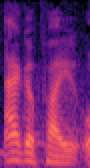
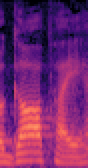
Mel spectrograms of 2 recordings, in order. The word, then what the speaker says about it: agape: agape or agape, however you want to pronounce it, A-G-A-P-E, Greek word.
